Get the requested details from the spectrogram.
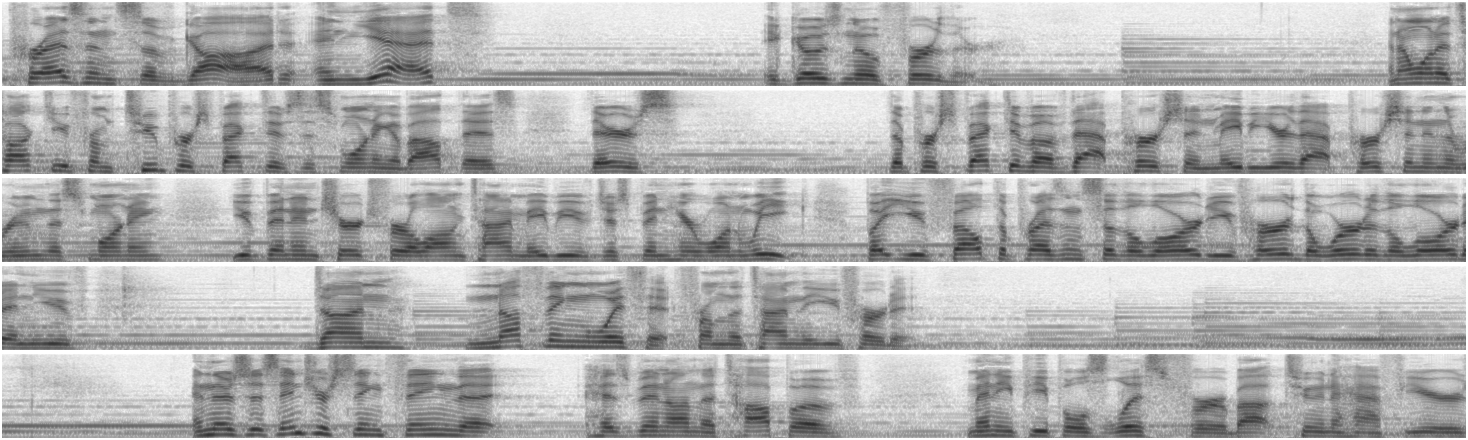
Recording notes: Live from The Summit Church in Dover, OH. Sunday Morning at The Summit.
